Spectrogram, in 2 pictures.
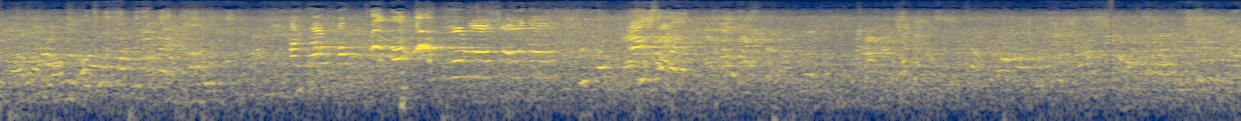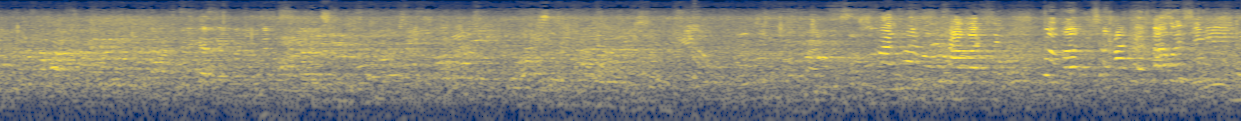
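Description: Footsteps of many people tap on a hard floor.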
